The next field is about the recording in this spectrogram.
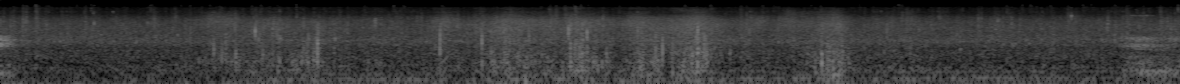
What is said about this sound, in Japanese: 雨止みませんね。ポツポツって。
